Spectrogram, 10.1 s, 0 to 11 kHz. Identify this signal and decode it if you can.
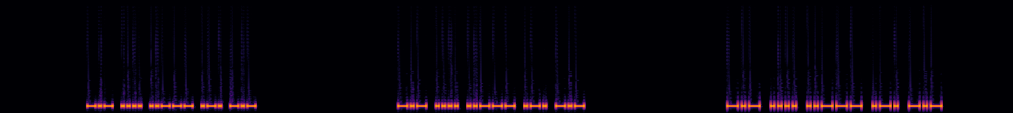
Morse code, heard as a keyed tone, about 33 wpm, 700 Hz. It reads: KH2RK KH2RK KH2RK
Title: Speed Racing - USA 2x2 Call Signs 28wpm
